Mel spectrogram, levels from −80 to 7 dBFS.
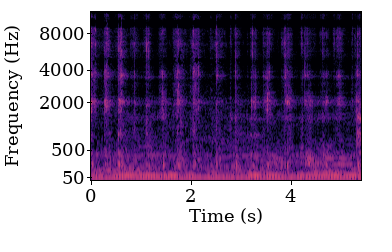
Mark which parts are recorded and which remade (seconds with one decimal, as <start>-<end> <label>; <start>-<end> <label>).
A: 0.0-0.7 recorded; 0.7-1.5 remade; 1.5-2.8 recorded; 2.8-5.4 remade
